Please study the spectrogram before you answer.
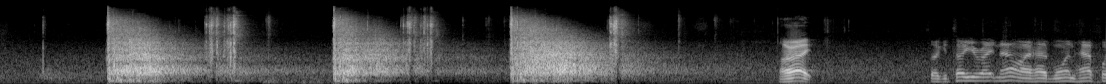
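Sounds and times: shotgun blasts echoing: 0:01.0 - 0:06.8.

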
